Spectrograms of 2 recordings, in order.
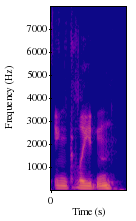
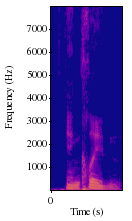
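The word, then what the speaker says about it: Incledon: So I've checked just to try to find a pronunciation, and one I found for the last name was Incleden. Incleden.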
